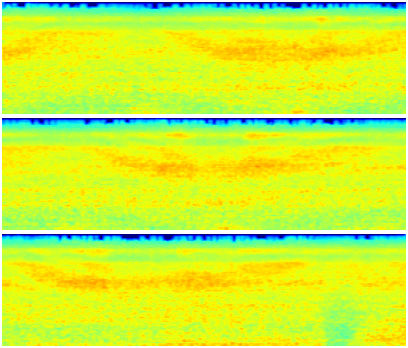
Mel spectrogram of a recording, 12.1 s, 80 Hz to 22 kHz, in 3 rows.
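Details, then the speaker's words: Paint spray gun used for priming a 1981 Corvette hood: continuous sharp air hiss that never shuts off, rising and falling slightly; the air valve is stuck open and the gun needs rebuilding. "yeah what's the issue with your gun sounds like it's stuck in air"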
